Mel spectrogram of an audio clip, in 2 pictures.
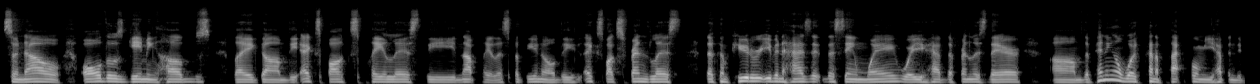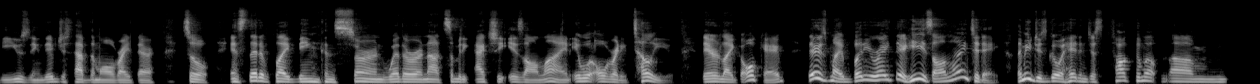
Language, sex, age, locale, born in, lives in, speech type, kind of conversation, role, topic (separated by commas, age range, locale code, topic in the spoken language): English, male, 35-39, en-US, United States, United States, conversation, unstructured, none, What meaningful habits help you stay close to old friends over the years?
